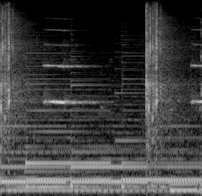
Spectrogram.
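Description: Background music with sustained notes, over which a camera shutter fires twice: once at the start and again about a second and a half in.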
